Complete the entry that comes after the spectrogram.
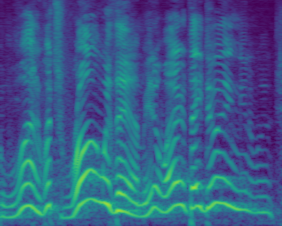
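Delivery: mock fan shouting at his team; frustrated fan. Sports fan yelling at the team on TV, exasperated. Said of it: "you think".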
